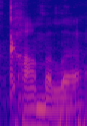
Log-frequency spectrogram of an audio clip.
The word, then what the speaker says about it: Kamala: No, I always just said Kamala, but it's Kamala.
